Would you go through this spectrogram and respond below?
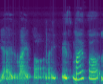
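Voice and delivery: high, whispery sheepish mock voice; mock guilty self. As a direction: play yourself as a guilty little kid, high and breathy. Mocking her own guilty reply.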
